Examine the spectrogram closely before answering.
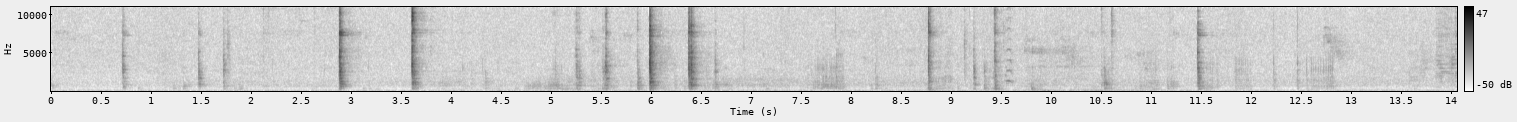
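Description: Irregular sharp metal clicks and clanks from hand work on a steel push-mower handle being taken off and swapped, over a steady low background rumble.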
